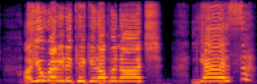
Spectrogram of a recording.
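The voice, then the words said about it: Yelling excitedly. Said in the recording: “why are you yelling?”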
